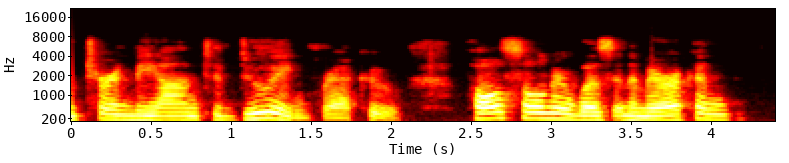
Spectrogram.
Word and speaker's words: raku: you discovered um uh raku raku it's pronounced right riku yeah raku okay i'm not cool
